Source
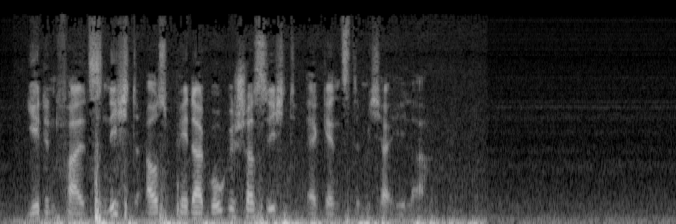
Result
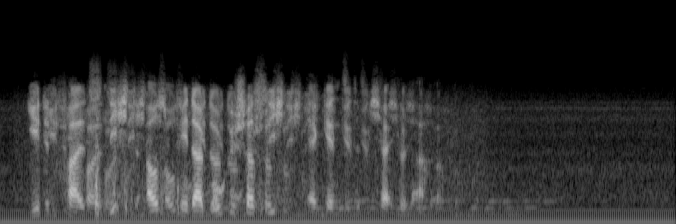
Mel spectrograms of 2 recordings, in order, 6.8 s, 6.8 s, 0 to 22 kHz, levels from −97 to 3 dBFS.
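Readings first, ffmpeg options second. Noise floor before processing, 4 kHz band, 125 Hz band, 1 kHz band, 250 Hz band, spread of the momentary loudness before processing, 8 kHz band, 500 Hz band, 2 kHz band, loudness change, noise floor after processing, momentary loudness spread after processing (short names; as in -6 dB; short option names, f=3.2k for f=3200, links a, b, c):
-57 dBFS, -0.5 dB, -20.5 dB, +5.0 dB, -7.0 dB, 18 LU, under -30 dB, +2.5 dB, +5.5 dB, -0.5 dB, -56 dBFS, 11 LU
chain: -filter_complex "[0:a]asplit=5[a][b][c][d][e];[b]adelay=177,afreqshift=-120,volume=-10dB[f];[c]adelay=354,afreqshift=-240,volume=-18.4dB[g];[d]adelay=531,afreqshift=-360,volume=-26.8dB[h];[e]adelay=708,afreqshift=-480,volume=-35.2dB[i];[a][f][g][h][i]amix=inputs=5:normalize=0,highpass=f=490:t=q:w=0.5412,highpass=f=490:t=q:w=1.307,lowpass=f=3.3k:t=q:w=0.5176,lowpass=f=3.3k:t=q:w=0.7071,lowpass=f=3.3k:t=q:w=1.932,afreqshift=-53,aeval=exprs='val(0)+0.001*(sin(2*PI*50*n/s)+sin(2*PI*2*50*n/s)/2+sin(2*PI*3*50*n/s)/3+sin(2*PI*4*50*n/s)/4+sin(2*PI*5*50*n/s)/5)':c=same,volume=5dB"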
